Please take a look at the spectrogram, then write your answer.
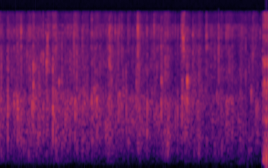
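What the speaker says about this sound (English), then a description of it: "Round of applause for them." A small pub audience at a community politics talk gives a fairly faint, steady round of applause, with a brief louder knock right at the end.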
